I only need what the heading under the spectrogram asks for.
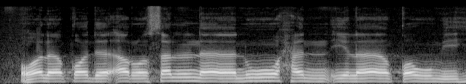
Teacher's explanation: Qaumihinya agak panjang itu. 4 harokat, 4 sampai 5. ولقد أرسلنا نوحا إلى قومه karena dia mad silah kubra.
